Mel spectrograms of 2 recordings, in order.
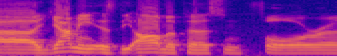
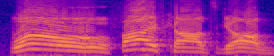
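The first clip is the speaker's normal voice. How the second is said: excited; 6 semitones higher, 3 dB louder, slower than usual. Real, not acted. Surprise at a big card play.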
